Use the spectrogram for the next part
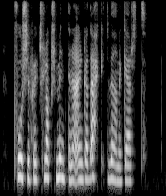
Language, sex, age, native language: Icelandic, female, 11, Icelandic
